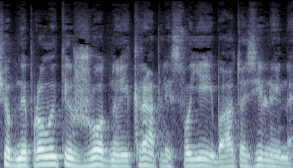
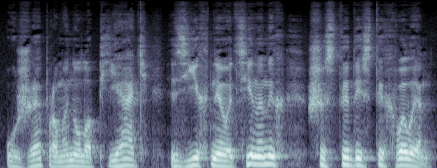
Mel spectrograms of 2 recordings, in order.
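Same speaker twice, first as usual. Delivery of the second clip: usual speaking voice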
